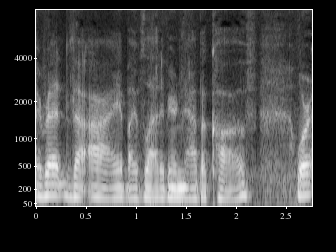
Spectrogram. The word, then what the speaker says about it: Nabokov: the eye by Vladimir Nabokov or as I learned from some Russian-speaking friends Vladimir Nabokov. You emphasize the often Russian I guess you emphasize the second syllable or something.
